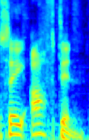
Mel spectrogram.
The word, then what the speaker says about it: often: some people like to pronounce often right they kind of leave out the strong T sound while other people say often that's right both forms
